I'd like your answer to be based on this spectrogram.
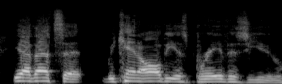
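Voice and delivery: ordinary talk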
